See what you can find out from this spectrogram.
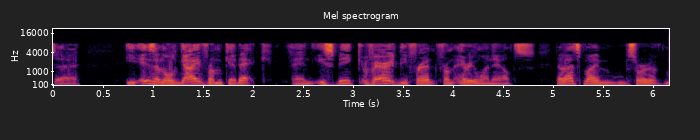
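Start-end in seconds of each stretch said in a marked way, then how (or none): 0.7-4.8 put-on old guy from Quebec in a modern French-Canadian accent; contemporary Quebec French accent. Shown as a demonstration. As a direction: speak with a lilting contemporary Québécois accent. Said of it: "my contemporary accent".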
